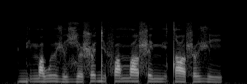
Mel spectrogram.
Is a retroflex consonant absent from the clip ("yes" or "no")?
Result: no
